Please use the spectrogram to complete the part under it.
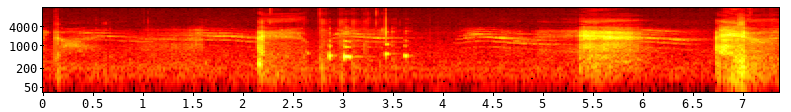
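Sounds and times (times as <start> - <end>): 
cat meowing loudly: 1.6 - 2.2, 3.0 - 5.0, 5.8 - 6.6.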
